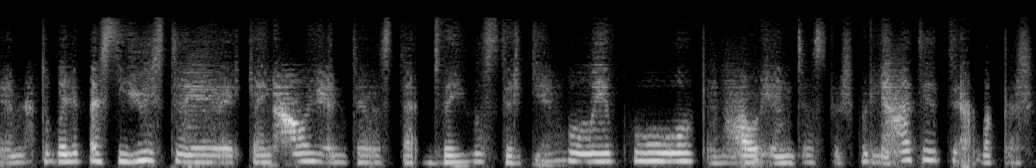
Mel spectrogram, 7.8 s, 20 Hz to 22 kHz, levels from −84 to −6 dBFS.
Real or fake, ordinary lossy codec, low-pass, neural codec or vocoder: fake; MP3, 64 kbps; 14.4 kHz; codec, 44.1 kHz, 0.9 kbps, DAC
